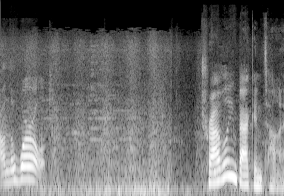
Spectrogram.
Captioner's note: railroad sounds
